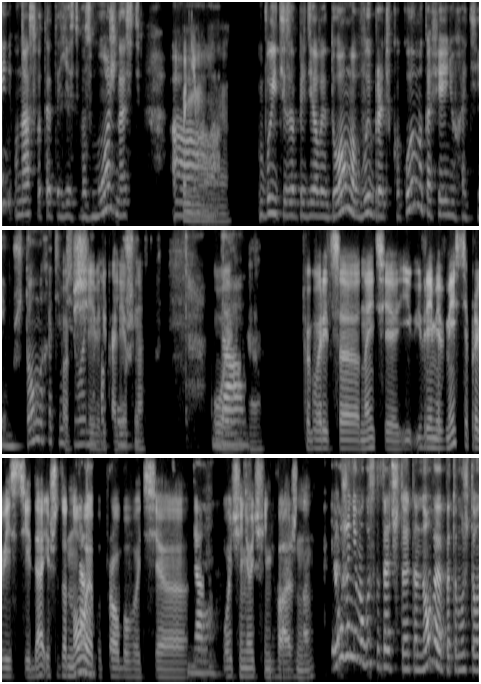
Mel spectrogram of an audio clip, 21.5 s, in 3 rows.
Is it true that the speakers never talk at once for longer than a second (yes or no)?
no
